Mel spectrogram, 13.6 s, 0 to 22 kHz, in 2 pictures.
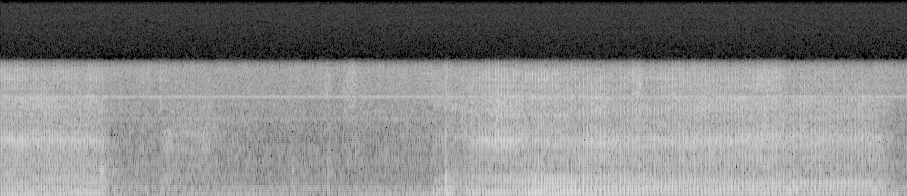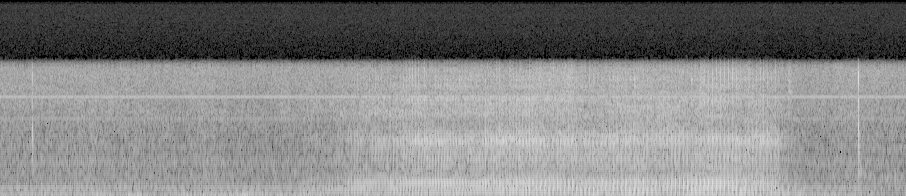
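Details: Three-year-old Mastiff dog makes loud, rattling snores in long cycles, about two breaths in 13 seconds, with quieter exhalations between them; described as the loudest one yet; heavy snoring.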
